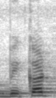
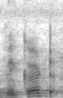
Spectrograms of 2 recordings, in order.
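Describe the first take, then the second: First: The word begins with a b sound. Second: The word begins with a v sound. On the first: The speaker calls it wrong. "बिकट नहीं होता है भाई" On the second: The speaker calls it right. "उसको हम कहते हैं विकट"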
